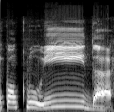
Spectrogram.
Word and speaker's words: concluída: Olha a regra do hiato aqui. Concluída. Houve uma separação de tons, houve um hiato. Este I está sozinho e é a sílaba tônica, ok?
